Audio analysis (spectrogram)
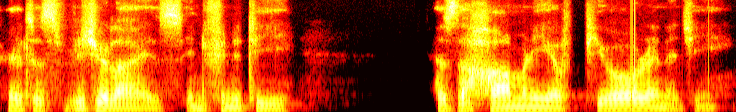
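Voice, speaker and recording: A man leading a guided meditation as a swami, speaking calmly and reverently in measured short phrases with pauses. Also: lowish voice, slightly rough. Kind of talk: guided meditation with some Sanskrit chanting.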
